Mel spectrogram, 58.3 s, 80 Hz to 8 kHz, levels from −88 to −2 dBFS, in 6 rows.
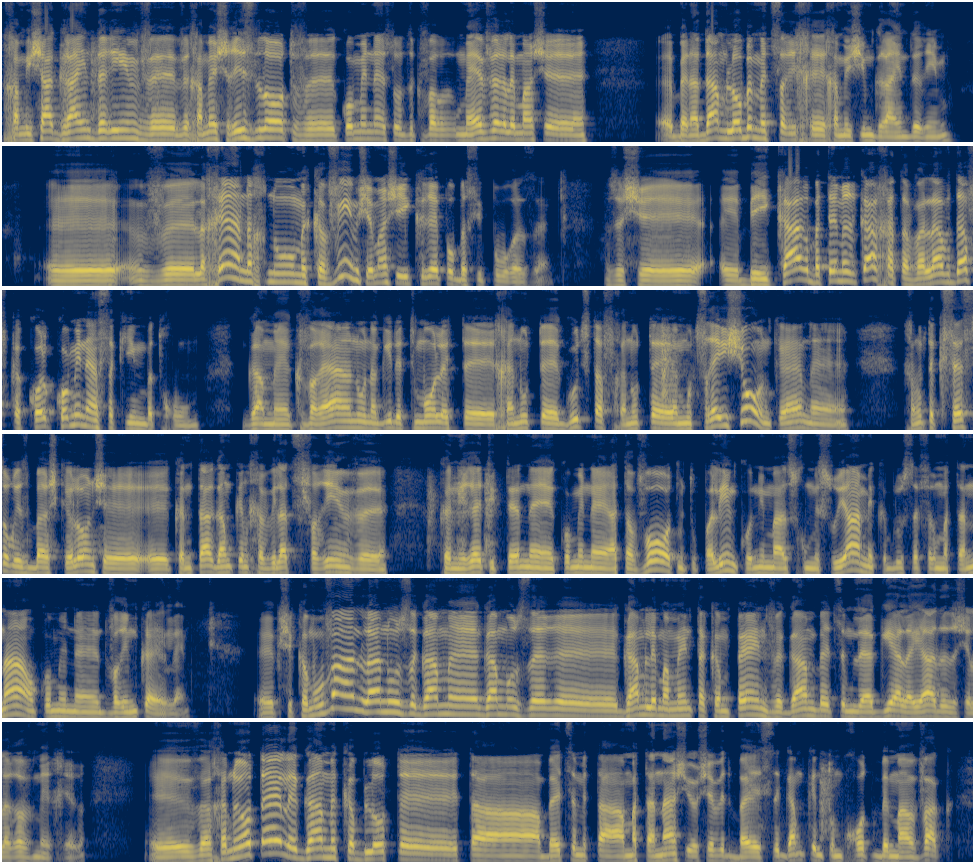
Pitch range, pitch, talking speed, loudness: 110-155 Hz, 125 Hz, 115 wpm, -19 LUFS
